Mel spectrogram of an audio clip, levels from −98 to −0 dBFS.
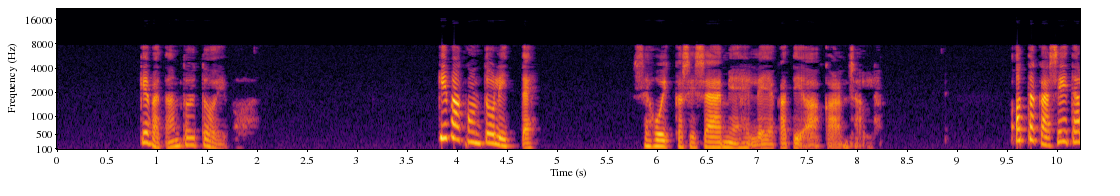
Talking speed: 90 wpm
